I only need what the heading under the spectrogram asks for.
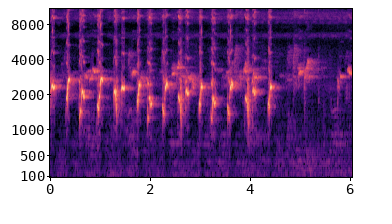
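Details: Sooty-headed bulbul singing a long rolling sequence of squeaky, liquid slurred notes at a brisk even pace for four seconds, followed by softer, thinner whistles; used to lure birds of its kind to answer.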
